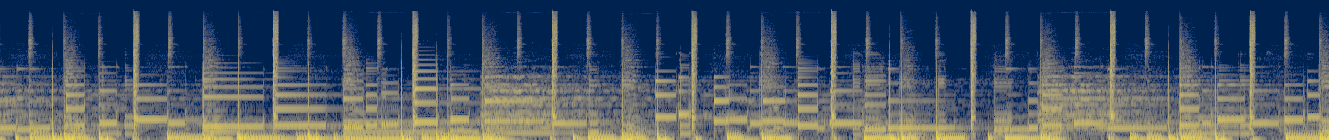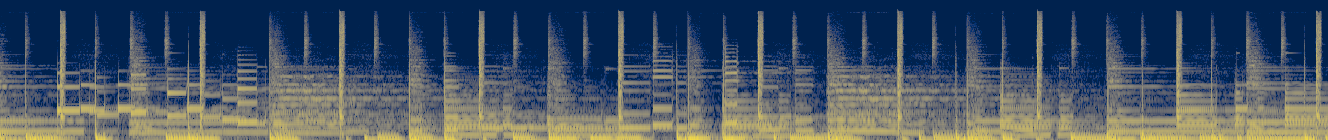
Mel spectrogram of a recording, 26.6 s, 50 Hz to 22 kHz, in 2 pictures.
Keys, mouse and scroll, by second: 0.9-3.5 middle drag, 3.5 click, 5.2 scroll up 2, 6.0-7.8 scroll down 2, 8.0 ctrl+s, 13.5-14.5 scroll up 1, 14.5 e, 18.0 click, 19.3 click, 22.8-23.3 middle drag, 23.3-23.7 scroll down 4, 23.7 middle click, 24.0 scroll up 1, 24.5-26.0 middle drag, 26.0-26.5 scroll down 2.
